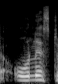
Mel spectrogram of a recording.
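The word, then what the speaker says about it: honest: तो इनके साथ तो क्या लगता है, देखो एच से शुरू हो रहे हैं, हालांकि शुरू एच से हो रहे हैं, लेकिन जो प्रोनाउंसिएशन है वोबल की है, ऑनेस्ट बोल रहे हैं, एयर बोल रहे हैं, आर बोल रहे हैं।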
